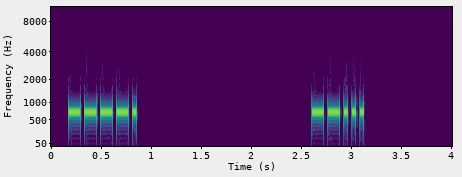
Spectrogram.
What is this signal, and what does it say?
Morse code, heard as a keyed tone, about 30 wpm, spaced as for 5 wpm, 700 Hz. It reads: 97
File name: Lesson 37d - Letter x - Two Characters 30wpm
